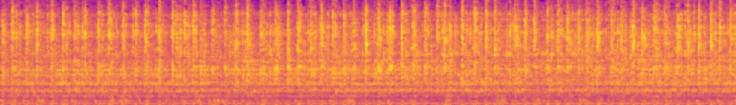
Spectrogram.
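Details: Tecumseh two-stroke Mantis-style tiller, a curb find revived from a no-start, steady rapid buzzy beat at even speed with no misses or knocks; running healthy, though the throttle is not yet responding before the carburetor is adjusted.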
